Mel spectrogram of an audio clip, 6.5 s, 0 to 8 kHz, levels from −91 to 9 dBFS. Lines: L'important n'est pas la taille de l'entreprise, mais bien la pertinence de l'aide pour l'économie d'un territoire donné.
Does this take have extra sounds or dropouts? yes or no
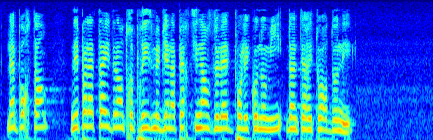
no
